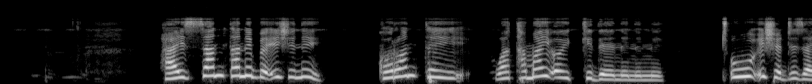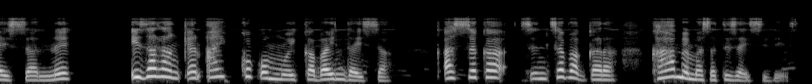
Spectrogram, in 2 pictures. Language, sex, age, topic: Gamo, female, 25-35, government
